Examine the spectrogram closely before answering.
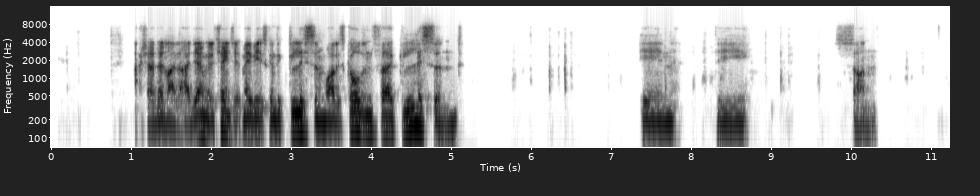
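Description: A young man speaks calmly through a microphone, like on an online call.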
